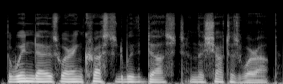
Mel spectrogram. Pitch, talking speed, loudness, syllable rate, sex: 115 Hz, 235 wpm, -16 LUFS, 6.4 syllables/s, male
